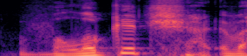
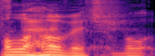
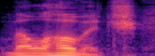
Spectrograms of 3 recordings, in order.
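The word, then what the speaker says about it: Vlahović: Like a sizable number 9, like Velokic. How do you say the guy's name? It's Vlahovic. Vlahovic at Juventus.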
